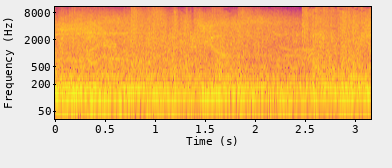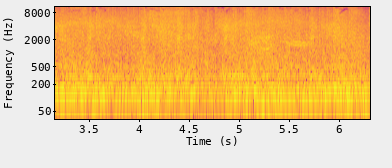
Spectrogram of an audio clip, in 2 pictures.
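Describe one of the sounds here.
Explosions boom in a noisy battle.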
